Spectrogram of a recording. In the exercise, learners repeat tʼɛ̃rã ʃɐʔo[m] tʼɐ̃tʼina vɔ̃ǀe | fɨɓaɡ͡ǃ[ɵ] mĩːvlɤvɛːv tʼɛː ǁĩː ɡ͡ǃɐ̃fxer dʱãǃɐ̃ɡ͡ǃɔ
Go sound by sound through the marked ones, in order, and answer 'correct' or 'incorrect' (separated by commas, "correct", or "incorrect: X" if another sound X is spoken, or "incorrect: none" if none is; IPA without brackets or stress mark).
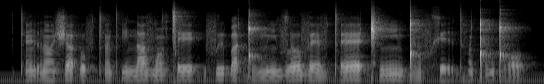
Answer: incorrect: f, correct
